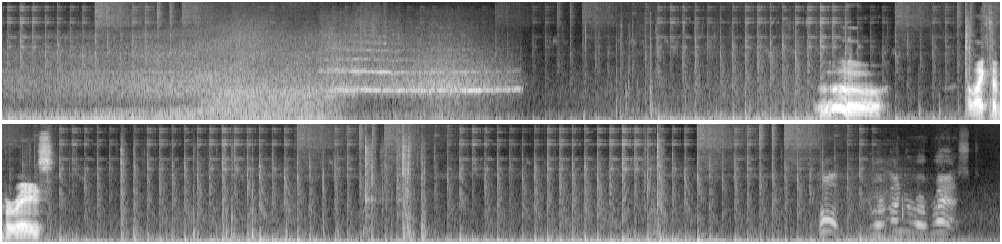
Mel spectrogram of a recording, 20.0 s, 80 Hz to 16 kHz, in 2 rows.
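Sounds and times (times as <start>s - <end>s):
rumbling car engines in a car chase: 0.0s - 19.9s
high wavering tire screech in a car chase: 0.2s - 5.3s
sharp rising tire skid squeal: 1.4s - 5.2s
speech: 8.1s - 8.6s, 9.7s - 10.6s.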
